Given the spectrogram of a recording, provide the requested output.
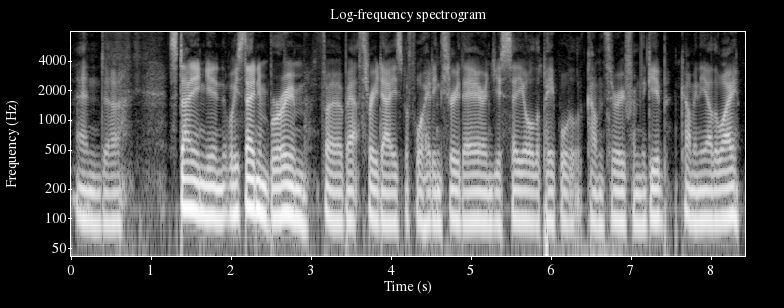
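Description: A man with a deep voice and a broad Australian accent talks in an easygoing, colloquial way. He gives casual travel advice, and the recording is dry with very little room sound. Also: flat delivery, moderate pace, few pauses, a little mellow, clear, resonant tone, no room sound. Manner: laid-back, colloquial. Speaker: guest recounting an outback road trip.

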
